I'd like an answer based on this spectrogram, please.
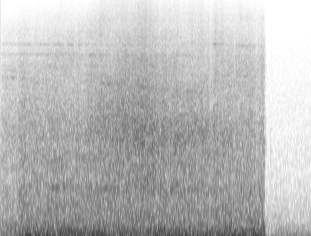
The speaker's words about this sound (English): as the plane takes off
